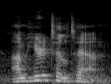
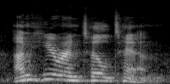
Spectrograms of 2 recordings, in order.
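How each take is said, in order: First: The word is reduced to till. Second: The word is said fully as until. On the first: "c'est la réduction de until" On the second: "Until devient till"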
